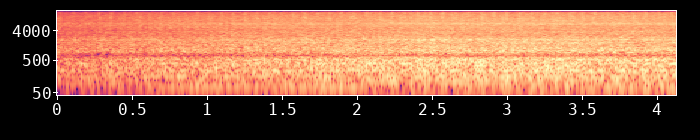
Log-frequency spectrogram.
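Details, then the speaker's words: 1987 Ford F150 inline-6 EFI idling smoothly after replacing the EGR pressure feedback sensor (DPFE), which set code 32 and caused rough idle and stalling; steady, even idle hum without stumbles or misses. Owner thinks timing may need slight adjustment. "This is really fantastic. It's running quite smooth."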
